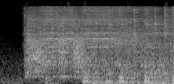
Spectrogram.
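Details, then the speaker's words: 1986 Honda FourTrax 350cc 4x4 ATV electric start after fixing starter gear engagement with a thicker gasket; starter spins cleanly with no grinding and the single catches almost instantly into a steady run. "all right so we made the uh the starter gears work with that thicker gasket and uh it's very smooth sounds good no grinding"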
